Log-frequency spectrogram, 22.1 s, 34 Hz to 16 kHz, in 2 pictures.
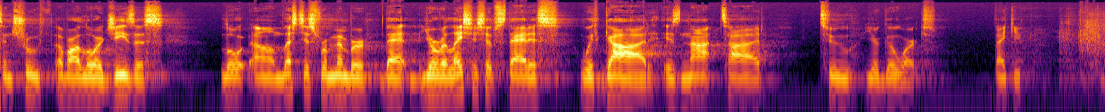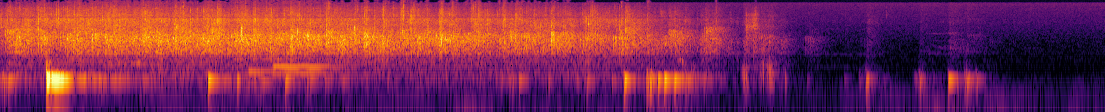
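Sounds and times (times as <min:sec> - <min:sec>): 
speech: 0:00.0 - 0:09.4, 0:10.0 - 0:11.9
church audience applauding: 0:10.6 - 0:19.2.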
